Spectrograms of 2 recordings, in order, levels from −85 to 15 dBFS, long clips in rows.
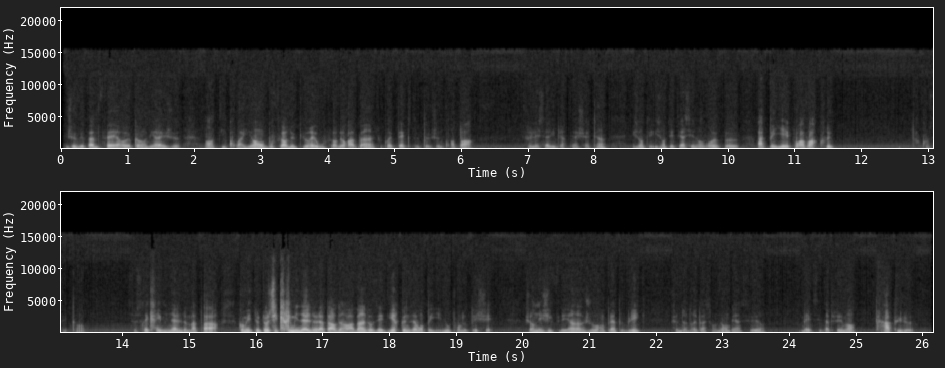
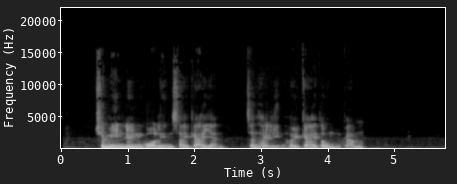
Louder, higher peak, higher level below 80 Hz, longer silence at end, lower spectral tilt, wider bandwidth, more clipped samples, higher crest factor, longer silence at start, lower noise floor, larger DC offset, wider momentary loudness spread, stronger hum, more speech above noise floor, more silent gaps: second, -23 LUFS vs -18 LUFS; about the same, -2 dBFS vs -2 dBFS; about the same, -42 dBFS vs -44 dBFS; second, 0.3 s vs 1.2 s; about the same, -6.5 dB/octave vs -7 dB/octave; first, 16 kHz vs 14.5 kHz; neither; first, 22 dB vs 16 dB; second, 0.05 s vs 0.55 s; second, -51 dBFS vs -57 dBFS; first, 0.5% vs under 0.1%; first, 17 LU vs 11 LU; neither; second, 28 dB vs 40 dB; neither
